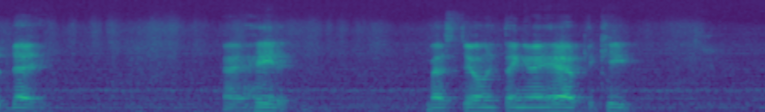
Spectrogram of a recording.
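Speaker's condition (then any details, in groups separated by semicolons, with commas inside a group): Brain injury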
